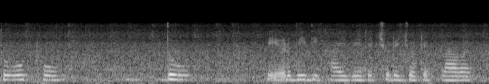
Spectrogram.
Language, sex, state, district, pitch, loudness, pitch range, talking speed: Hindi, female, Jharkhand, Deoghar, 210 Hz, -18 LUFS, 200-215 Hz, 160 wpm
